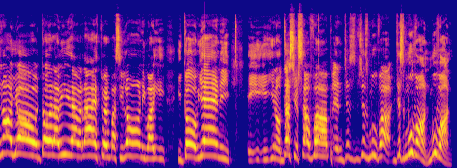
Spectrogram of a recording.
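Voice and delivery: loud, mocking voice of people who say men don't cry; half-shouted imitation of dismissive advice; mock tough-guy advice. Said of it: "Está conectada con lo que dicen".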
